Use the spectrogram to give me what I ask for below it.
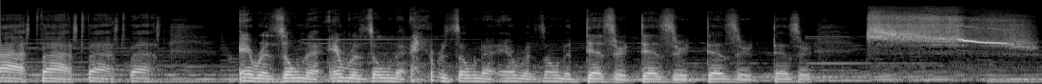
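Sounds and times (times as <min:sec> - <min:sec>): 
speech: 0:00.2 - 0:09.2
hawk screeching: 0:08.8 - 0:10.4.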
